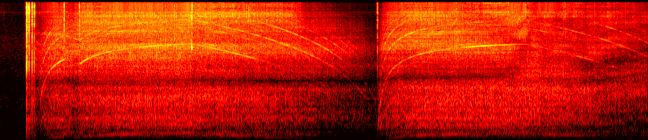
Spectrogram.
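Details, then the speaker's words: Replacement starter motor for a long-sitting Doosan excavator, bench-spun with a boost pack on the solenoid before fitting; the old starter rattled badly. It spins up sharply to a strong, steady whine and winds down smoothly twice; normal operation. "there's a lot more life in that so we'll get this on the machine now pretty sharpish"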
